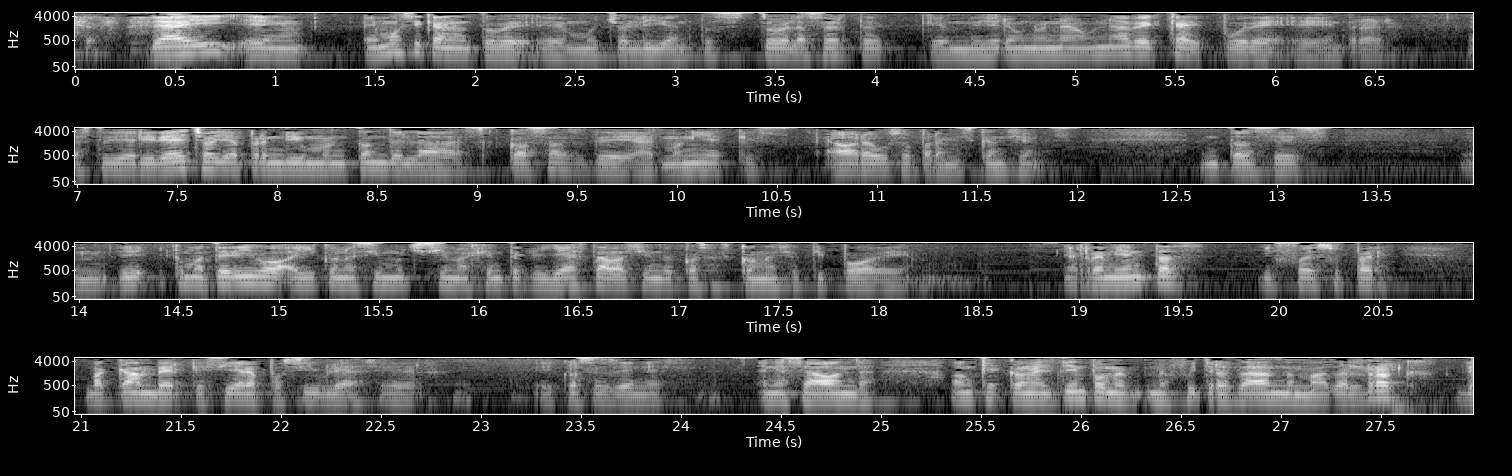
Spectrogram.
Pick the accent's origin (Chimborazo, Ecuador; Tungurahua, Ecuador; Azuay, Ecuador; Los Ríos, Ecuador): Azuay, Ecuador; Cuenca; now in Quito, Ecuador; cuando yo llegué de Cuenca tenía una perspectiva musical totalmente distinta, además cultural, porque Cuenca es una ciudad muy chévere, pero es bien chiquita y no hay todo lo que hay en Quito como capital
